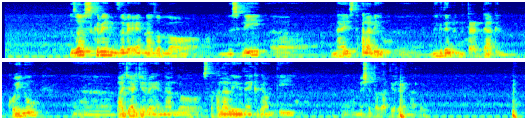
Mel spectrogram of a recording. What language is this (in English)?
Tigrinya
